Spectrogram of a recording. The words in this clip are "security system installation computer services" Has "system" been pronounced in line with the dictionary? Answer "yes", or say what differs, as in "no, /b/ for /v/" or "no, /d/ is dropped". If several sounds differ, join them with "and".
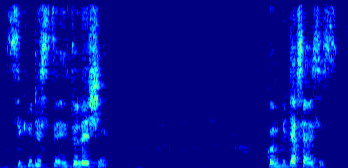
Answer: no, /s/ is dropped and /m/ is dropped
